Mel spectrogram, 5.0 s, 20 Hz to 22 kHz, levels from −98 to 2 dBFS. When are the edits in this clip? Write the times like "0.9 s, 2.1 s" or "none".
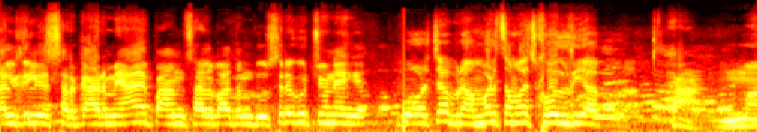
2.7 s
